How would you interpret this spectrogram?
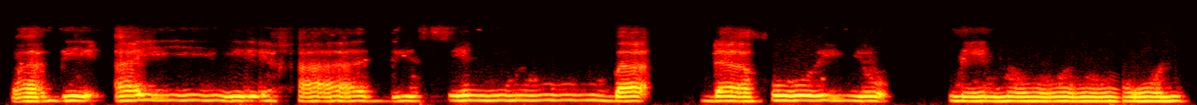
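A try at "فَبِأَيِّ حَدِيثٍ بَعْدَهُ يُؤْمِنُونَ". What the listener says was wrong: Jangan jadi panjang haknya ya. Pendek ini yang panjang. Hadi.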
